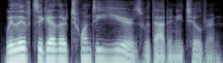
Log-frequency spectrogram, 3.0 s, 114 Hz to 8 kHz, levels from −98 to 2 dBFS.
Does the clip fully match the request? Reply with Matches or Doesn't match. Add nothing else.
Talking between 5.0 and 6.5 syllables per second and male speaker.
Matches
